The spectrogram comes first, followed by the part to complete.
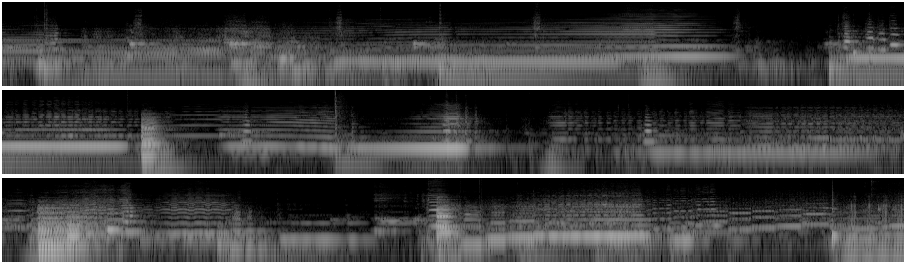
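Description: Contemporary concert music in cello-like bowed-string tones: sustained, overlapping notes that start and stop abruptly, with sharper, louder attacks about ten, eighteen and twenty-two seconds in.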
